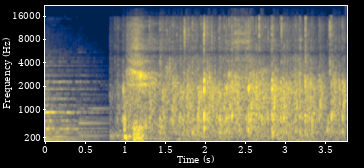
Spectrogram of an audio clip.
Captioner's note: applause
